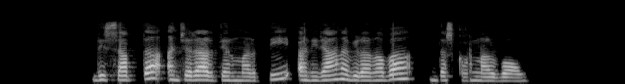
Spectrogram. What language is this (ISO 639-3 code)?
cat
